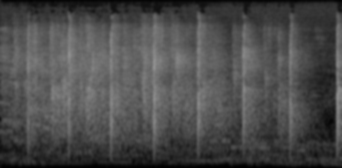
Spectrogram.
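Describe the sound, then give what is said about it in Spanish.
A short burst of applause, with distinct claps landing in a steady rhythm of roughly two to three per second over a softer, continuous clapping texture. No one speaks. “Dígame si no es algo inteligente para hacer un aplauso para mí.”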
